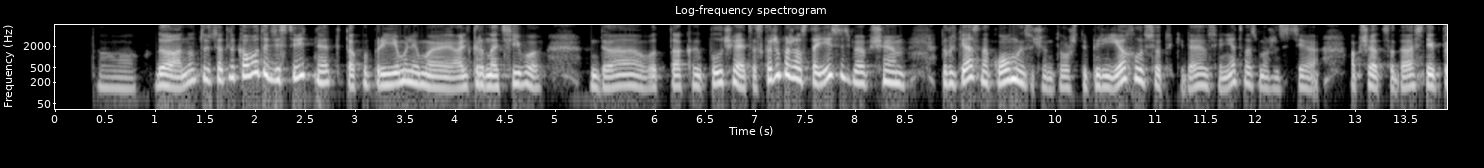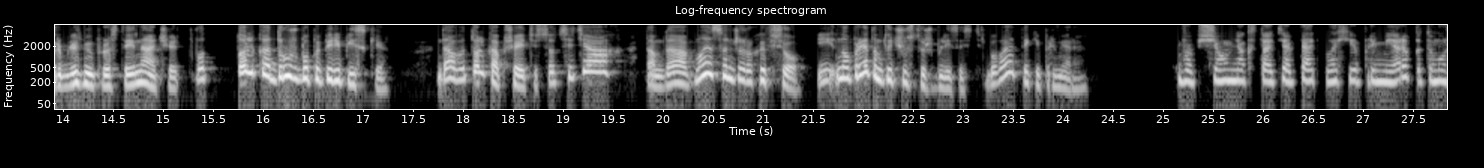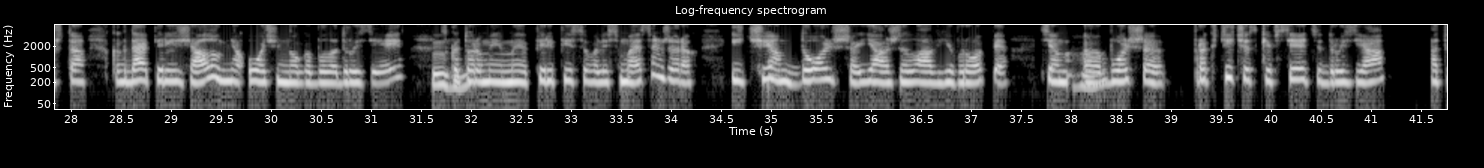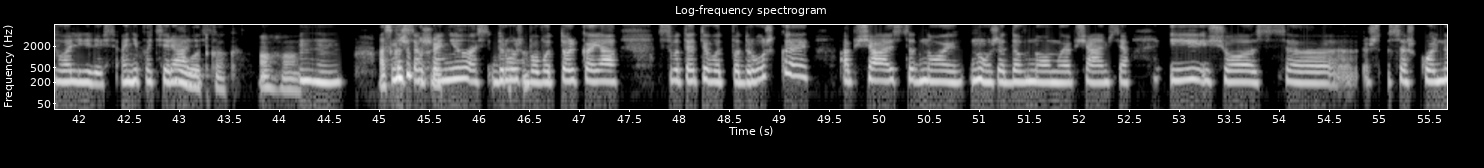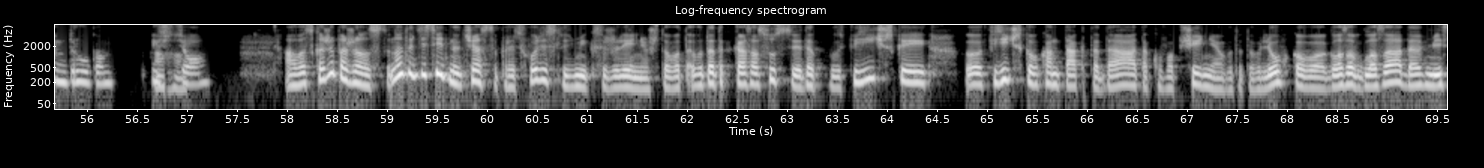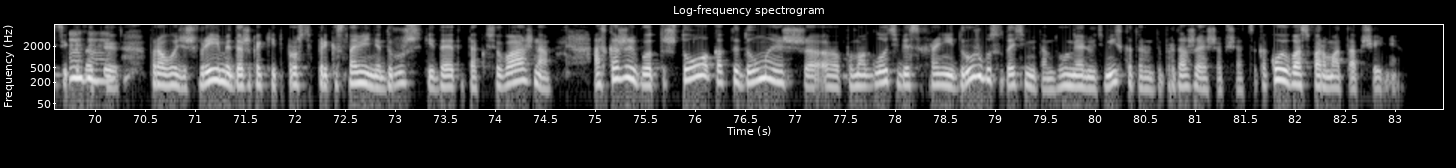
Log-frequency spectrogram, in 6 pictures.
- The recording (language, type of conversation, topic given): Russian, podcast, Как смартфоны меняют наши личные отношения в повседневной жизни?
- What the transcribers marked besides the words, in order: stressed: "дольше"; other background noise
